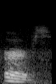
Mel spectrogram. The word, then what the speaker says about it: herbs: anyway so not not herbs herbs I should say we don't pronounce the h in Canada yeah but that's where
